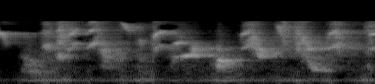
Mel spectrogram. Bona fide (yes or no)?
no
